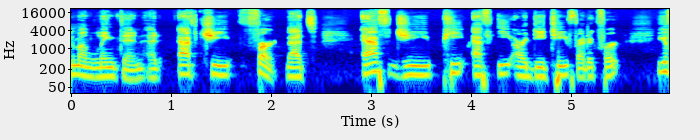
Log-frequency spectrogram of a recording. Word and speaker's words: Pferdt: on LinkedIn at FG Pferdt. That's FGPFERDT, Frederik Pferdt. You can find him on Instagram at Frederik G Pferdt. Again, that's PFERDT on the last name. Pronounced in German, Pferd. It means horse.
